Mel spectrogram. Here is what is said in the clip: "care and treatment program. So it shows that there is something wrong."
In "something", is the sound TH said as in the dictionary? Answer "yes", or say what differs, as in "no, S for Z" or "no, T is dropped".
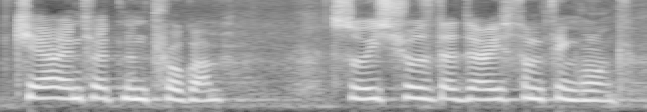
yes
